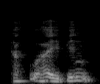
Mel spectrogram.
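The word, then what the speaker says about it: 宅配便: 한국이 택배 해당하는 말은 일본에서는 택배 편 일본식 발음으로 는 다꾸 하이 빙 이라는 바로 를 사용합니다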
